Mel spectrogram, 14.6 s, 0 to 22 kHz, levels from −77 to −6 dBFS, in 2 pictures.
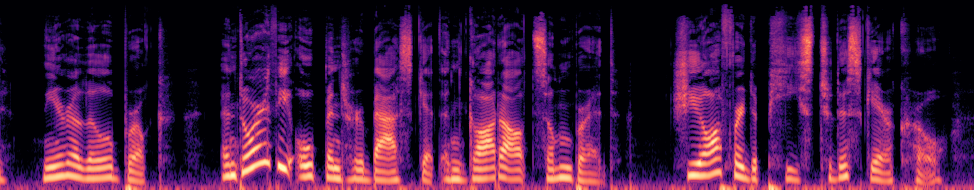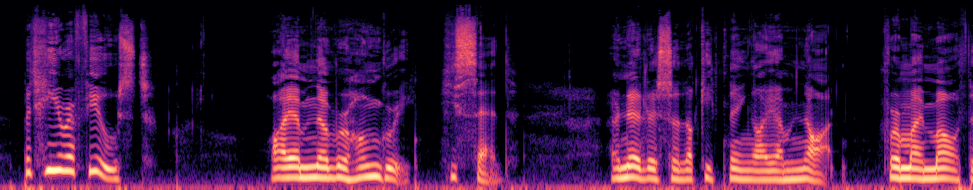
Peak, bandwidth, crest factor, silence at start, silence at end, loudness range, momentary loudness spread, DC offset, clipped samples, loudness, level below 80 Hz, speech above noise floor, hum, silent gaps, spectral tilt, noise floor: -2 dBFS; 19.5 kHz; 16 dB; 0 s; 0 s; 3 LU; 13 LU; under 0.1%; under 0.1%; -16 LUFS; -36 dBFS; 26 dB; none; none; -5 dB/octave; -42 dBFS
